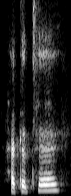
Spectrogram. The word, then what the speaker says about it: Hecate: hottie as it were I'm gonna go with Hecate is that how you pronounce her name Hecate yeah yeah Tecate there you go cacao that's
